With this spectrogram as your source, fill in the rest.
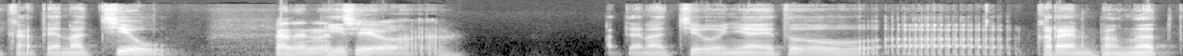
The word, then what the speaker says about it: catenaccio: Itu catenaccio-nya, apa bacanya? Catenaccio. Catenaccio.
